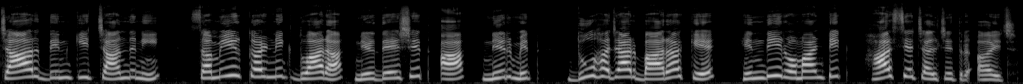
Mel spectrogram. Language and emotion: Maithili, neutral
